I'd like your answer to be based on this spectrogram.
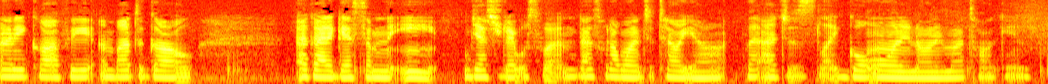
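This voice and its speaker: Very fast speech comes from a woman over noticeable background noise. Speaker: vlogger. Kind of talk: casual vlog monologue.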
